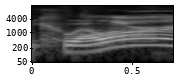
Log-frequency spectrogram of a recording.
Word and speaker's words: Cuellar: Wizard, Joey Cuellar, I want to say is how you say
